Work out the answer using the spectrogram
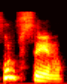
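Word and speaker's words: fünfzehn: দেন হচ্ছে দশকটাকে পরে বসায় দিব তাহলে দেখেন ফুনফ সেন হুম ফুনফসেন জাস্ট এইভাবে ফুনফসেন ফুনফ মানে হচ্ছে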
